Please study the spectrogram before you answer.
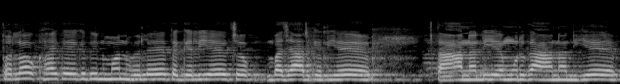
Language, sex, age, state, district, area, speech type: Maithili, female, 30-45, Bihar, Darbhanga, urban, spontaneous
